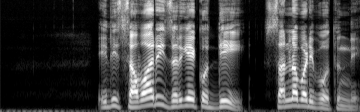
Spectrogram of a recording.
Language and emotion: Telugu, neutral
